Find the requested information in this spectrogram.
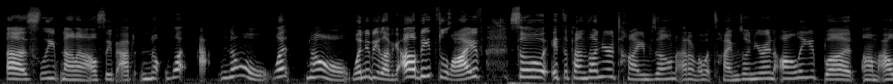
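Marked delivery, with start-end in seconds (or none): none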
